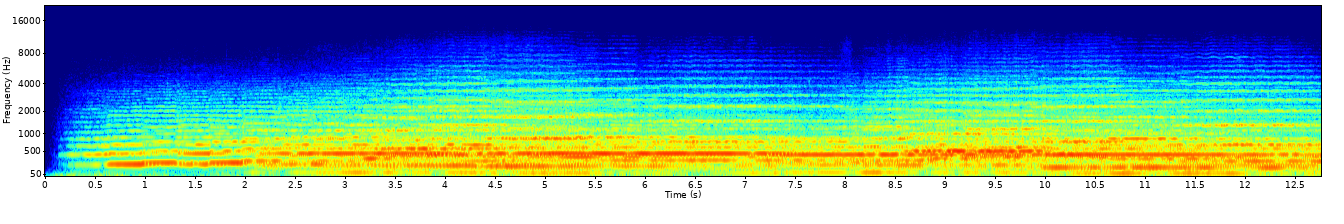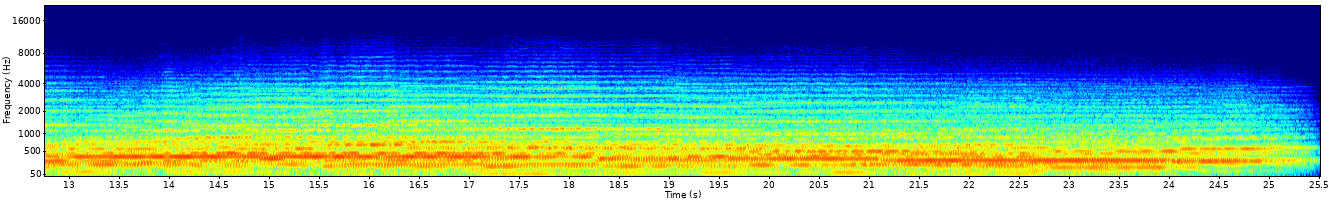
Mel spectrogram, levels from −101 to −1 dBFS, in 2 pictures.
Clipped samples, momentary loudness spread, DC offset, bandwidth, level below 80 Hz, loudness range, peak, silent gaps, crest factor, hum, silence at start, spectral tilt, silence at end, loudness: under 0.1%; 5 LU; under 0.1%; 6.2 kHz; -42 dBFS; 3 LU; -12 dBFS; none; 8 dB; none; 0.2 s; -9 dB/octave; 0.05 s; -22 LUFS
